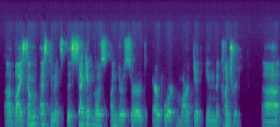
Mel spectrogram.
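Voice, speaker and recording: A man with a mellow, low-key voice answers a committee's questions over a remote call, and the signal keeps breaking up into choppy, glitchy bits. He talks in a measured way and sometimes restarts a phrase. The call audio is dull and lo-fi throughout. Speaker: airport executive. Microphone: remote video call.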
